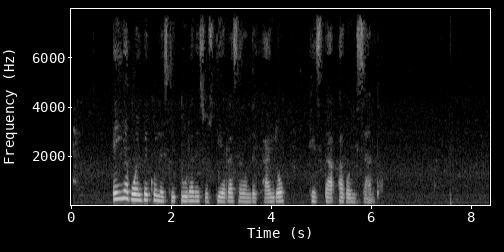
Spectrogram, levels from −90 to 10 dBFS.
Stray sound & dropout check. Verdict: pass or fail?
pass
